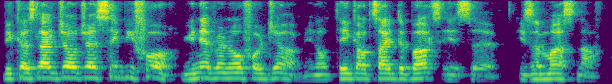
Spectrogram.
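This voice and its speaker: A man with a French Canadian accent, whose first language is French, speaks very slowly on a video call. He pauses often and hesitates as he searches for words. His voice is fairly high for a man. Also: fairly even intonation, a little mellow. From Quebec. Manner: halting, searching for words, many fillers. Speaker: participant. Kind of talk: video call self-introduction.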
